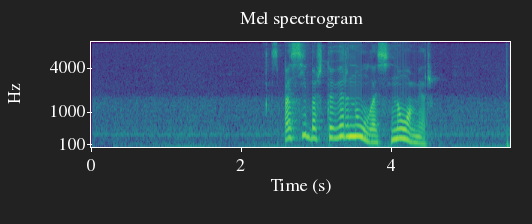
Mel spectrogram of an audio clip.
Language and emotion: Russian, positive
